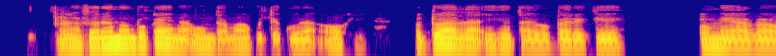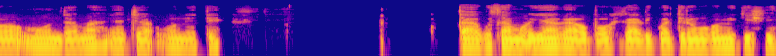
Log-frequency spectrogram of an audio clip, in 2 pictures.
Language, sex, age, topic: Oshiwambo, male, 18-24, agriculture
